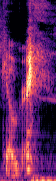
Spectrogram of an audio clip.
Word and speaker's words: Kilgrave: I would be, like, nerfed Kilgrave.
